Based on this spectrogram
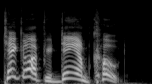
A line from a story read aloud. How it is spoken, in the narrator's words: he roared at last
